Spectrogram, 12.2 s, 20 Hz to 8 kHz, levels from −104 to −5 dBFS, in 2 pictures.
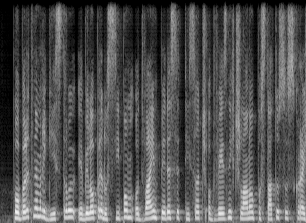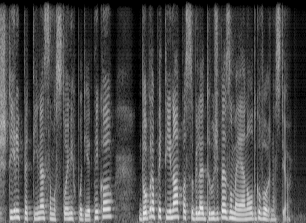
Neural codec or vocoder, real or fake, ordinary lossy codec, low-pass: codec, 16 kHz, 4 kbps, X-Codec, HuBERT features, trained on LibriSpeech; fake; none; none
